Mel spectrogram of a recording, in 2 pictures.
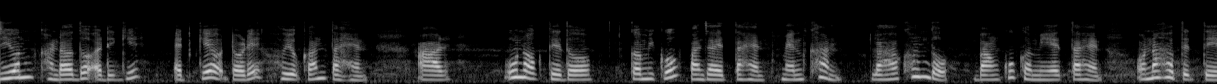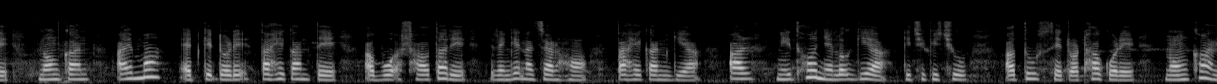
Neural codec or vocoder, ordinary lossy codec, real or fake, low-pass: codec, 16 kHz, 16 kbps, FreqCodec, smaller model; none; fake; none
